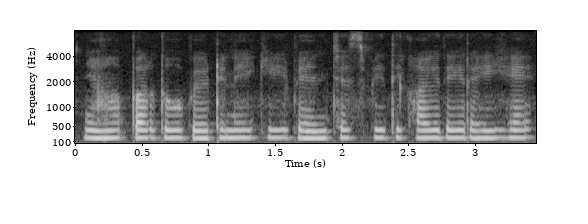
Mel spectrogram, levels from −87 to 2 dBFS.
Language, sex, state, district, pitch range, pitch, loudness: Hindi, female, Rajasthan, Jaipur, 195-200 Hz, 200 Hz, -20 LUFS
